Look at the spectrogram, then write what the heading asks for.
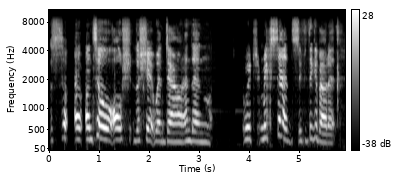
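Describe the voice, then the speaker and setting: A woman casually reacting to a story game as she plays, excitable and exclamatory, with casual swearing. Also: fairly high pitch, a little slow, no echo, poor audio. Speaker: game streamer.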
